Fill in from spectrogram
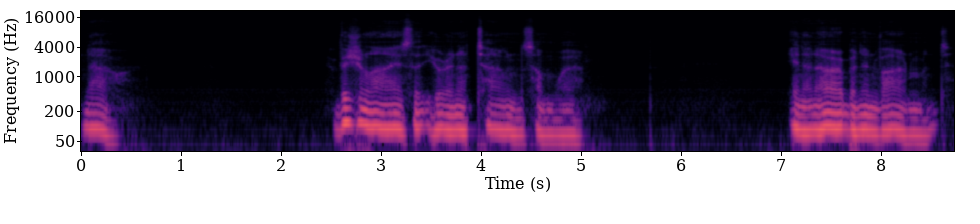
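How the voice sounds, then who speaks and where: A man narrating a scripted guided meditation in a soothing, measured manner, leaving frequent pauses between short phrases. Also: deep voice, warm tone, slightly rough, no room sound.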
